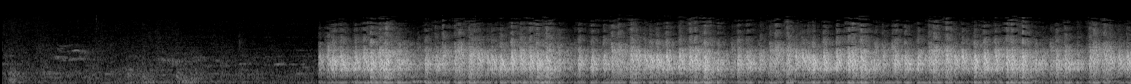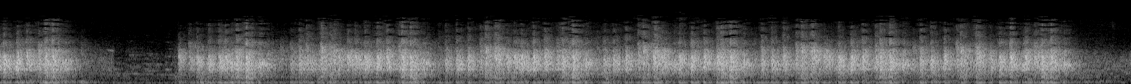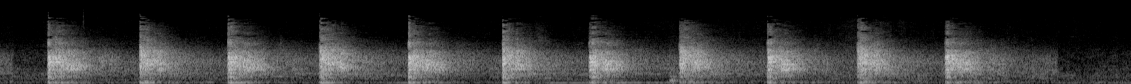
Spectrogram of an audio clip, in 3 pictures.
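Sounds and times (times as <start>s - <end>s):
whip cracking in Flachgau: 3.2s - 12.3s, 13.1s - 32.9s.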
